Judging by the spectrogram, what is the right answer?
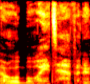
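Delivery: ordinary delivery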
